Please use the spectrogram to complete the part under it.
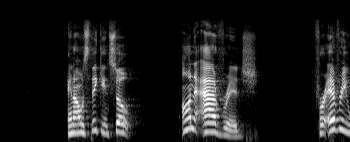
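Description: A man speaks with animation into a microphone, in short phrases with pauses.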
